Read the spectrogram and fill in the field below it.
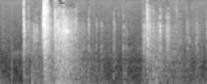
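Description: A front door is opened with a rattling clunk of the latch and handle, followed about a second later by a softer knock as it swings, against faint background noise.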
